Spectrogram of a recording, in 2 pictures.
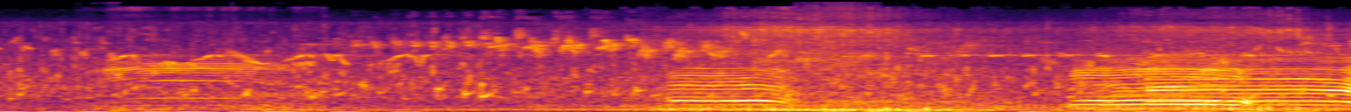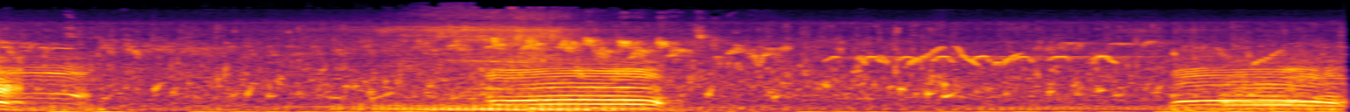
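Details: Herd of village cattle heading to grassland pasture on their own, several cows mooing in turn roughly every three seconds, some calls long and bending, others short, over a steady background of chirping birds.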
